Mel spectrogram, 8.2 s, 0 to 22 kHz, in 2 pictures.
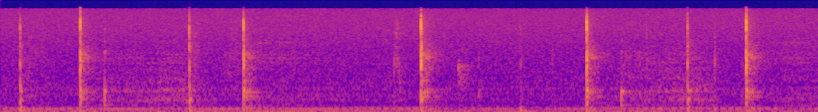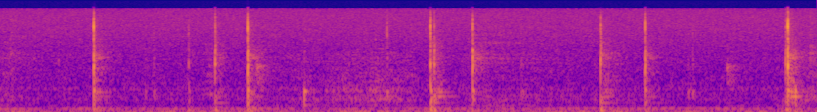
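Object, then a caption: Small plastic slime cup. Fingertips and short nails tap and scratch the side of a small, hollow, yellowish plastic slime cup with a printed label, held in one hand. About twenty sharp, brief clicks ring out over a steady low hum around 105 Hz, with quieter scratching between them.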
